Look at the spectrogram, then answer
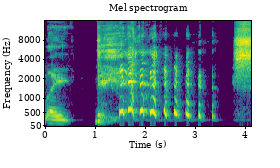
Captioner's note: laughs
